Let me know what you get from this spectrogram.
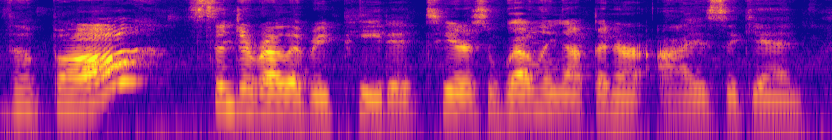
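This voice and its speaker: A woman hosting storytime, reading a children's story aloud with expressive, dramatic emphasis on descriptive words. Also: low-pitched, normal speed.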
